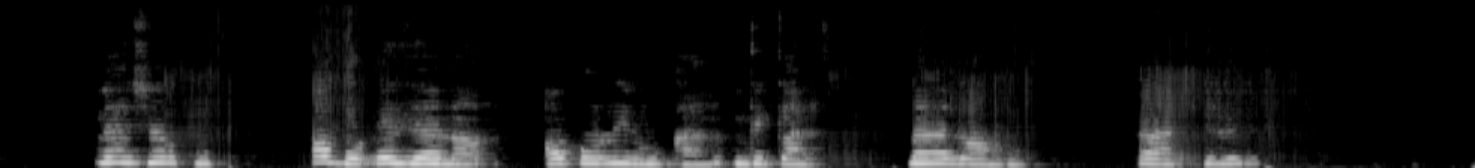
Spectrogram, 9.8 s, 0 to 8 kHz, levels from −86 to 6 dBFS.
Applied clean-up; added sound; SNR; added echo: neural mask model DeepFilterNet 3.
